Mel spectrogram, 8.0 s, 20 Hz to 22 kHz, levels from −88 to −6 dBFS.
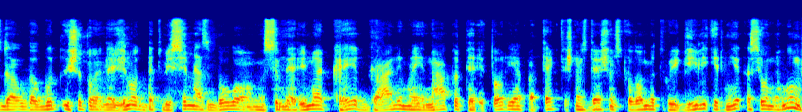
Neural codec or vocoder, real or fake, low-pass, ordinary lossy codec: codec, 44.1 kHz, 3.4 kbps, Pupu-Codec; fake; 10.8 kHz; Opus, 64 kbps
